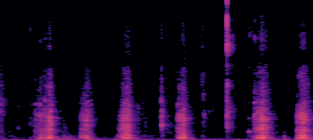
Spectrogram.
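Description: Crunchy pork rinds dipped in soup are bitten and chewed, giving a series of about six to eight sharp, close crunches in an even rhythm, faint overall with no talk.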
